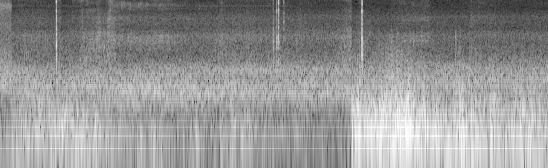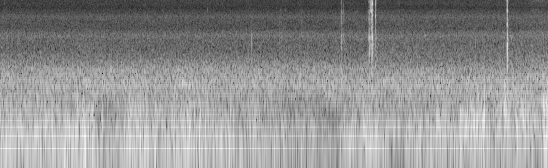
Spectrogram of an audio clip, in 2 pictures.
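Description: Wind rumbling on the microphone, stronger from about three and a half seconds in, with a few faint clicks.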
